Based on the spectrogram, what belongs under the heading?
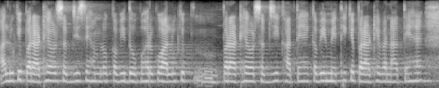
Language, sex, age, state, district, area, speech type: Hindi, female, 45-60, Uttar Pradesh, Varanasi, rural, spontaneous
